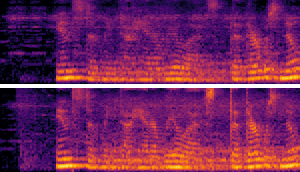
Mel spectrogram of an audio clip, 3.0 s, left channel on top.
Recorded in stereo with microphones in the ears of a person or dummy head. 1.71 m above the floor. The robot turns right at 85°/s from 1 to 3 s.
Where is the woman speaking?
150° right, 0.6 m; by 3.0 s 20° left, 0.6 m.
